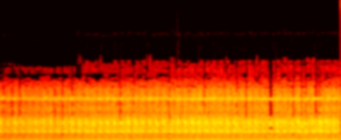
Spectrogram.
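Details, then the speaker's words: John Deere farm tractor diesel idling just after oil, oil filter and fuel filter change: uneven, lumpy beat around three and a half pulses a second from air in the fuel system, left running until it purges and smooths out. "let it run there until it smooths out. That John Deere is pretty bad to get air in it. It'll run rougher than a cob for a little bit."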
